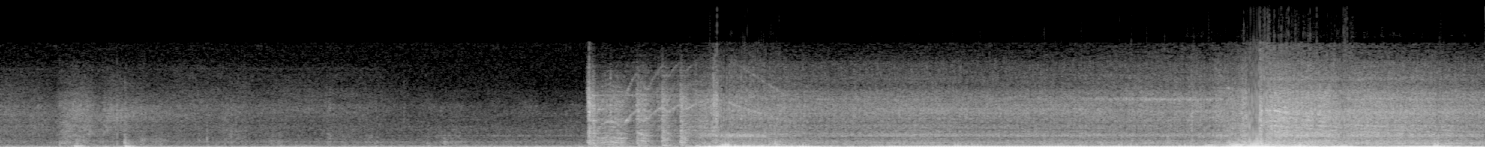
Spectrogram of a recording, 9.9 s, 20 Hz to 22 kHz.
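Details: 2007 Holden VE Commodore Ute, 3.6L petrol LV2975 engine, just over 100,000 km: quiet until the starter catches, then smooth even idle rising cleanly on the rev, no knocks or ticks; healthy engine.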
